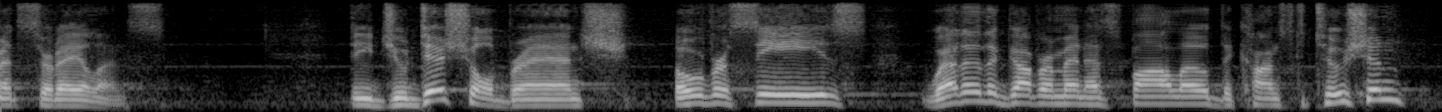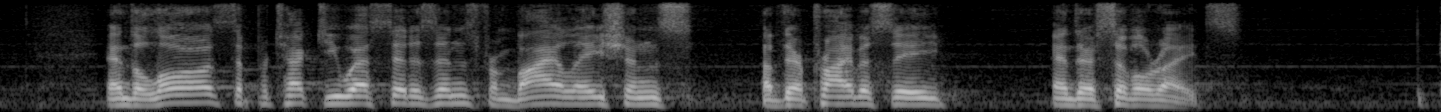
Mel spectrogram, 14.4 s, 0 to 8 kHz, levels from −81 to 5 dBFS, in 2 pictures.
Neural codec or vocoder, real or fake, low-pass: codec, 16 kHz in and 24 kHz out, 1 kbps, XY-Tokenizer; fake; 7.2 kHz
